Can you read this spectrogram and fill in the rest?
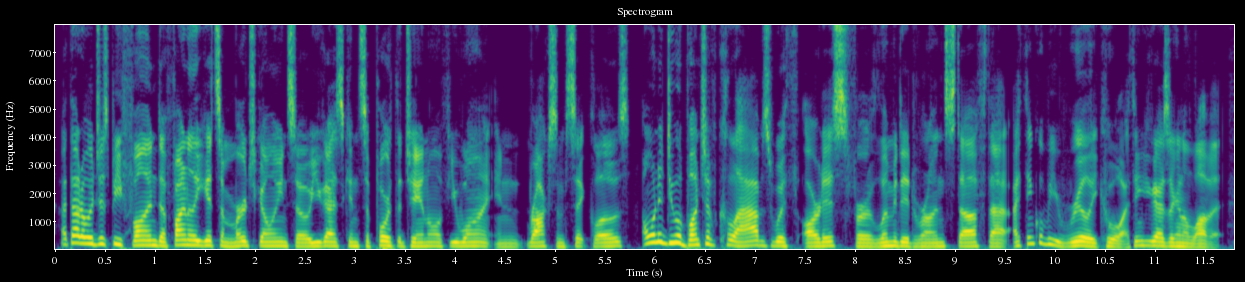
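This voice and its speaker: A man's voice: medium pitch, lively intonation, a little fast, hardly any pauses, clear, resonant tone, no room sound, studio quality. A young man, a bit sniffly, giving casual, eager commentary to his viewers as a YouTube creator. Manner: chatty and eager.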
